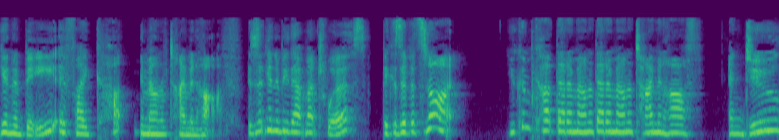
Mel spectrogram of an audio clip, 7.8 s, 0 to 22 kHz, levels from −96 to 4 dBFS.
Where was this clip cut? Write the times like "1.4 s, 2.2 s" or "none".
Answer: 1.4 s, 2.6 s, 5.3 s, 5.9 s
